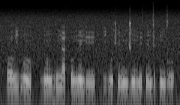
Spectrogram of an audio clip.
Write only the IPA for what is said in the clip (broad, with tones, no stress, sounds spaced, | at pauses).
ɔ˧ l i˦ b ɔ̃˦˨ | ɡ͡b ɔ̃˧ ɡ͡b u˦ n a˦˨ h o˧ n ɛ̃˦ j e˧ | k͡p i˦ b ɔ̃˦˨ ʃ ɛ̃˨ l ũ˧ d͡ʒ ũ˧ m e˨ t ɛ̃˨˦ d ɛ˦˨ k͡p ũ˧ ɡ o˦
